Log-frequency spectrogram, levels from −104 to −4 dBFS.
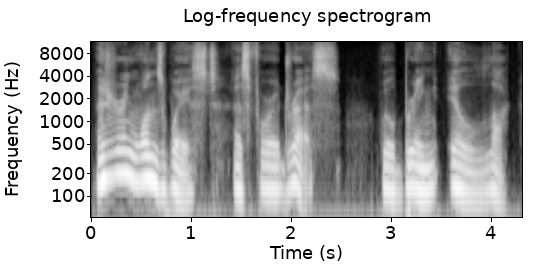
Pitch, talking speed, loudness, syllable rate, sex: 135 Hz, 155 wpm, -18 LUFS, 3.9 syllables/s, male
